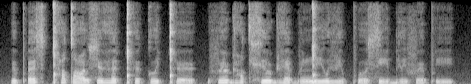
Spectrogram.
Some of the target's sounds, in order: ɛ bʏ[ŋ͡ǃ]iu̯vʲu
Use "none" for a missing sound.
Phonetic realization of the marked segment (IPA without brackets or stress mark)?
ŋ͡ǃ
